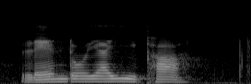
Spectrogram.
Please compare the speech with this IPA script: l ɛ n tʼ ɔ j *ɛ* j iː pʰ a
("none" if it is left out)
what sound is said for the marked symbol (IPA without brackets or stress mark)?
a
